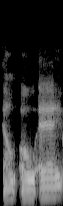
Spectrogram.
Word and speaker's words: Loa: In Haiti, the deities or entities there are called Loa, L-O-A, or L-W-A. It's pronounced the same way, Loa.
